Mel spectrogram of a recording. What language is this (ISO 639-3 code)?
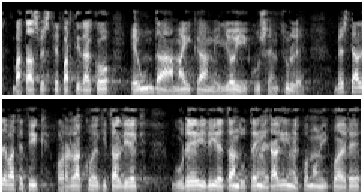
eus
